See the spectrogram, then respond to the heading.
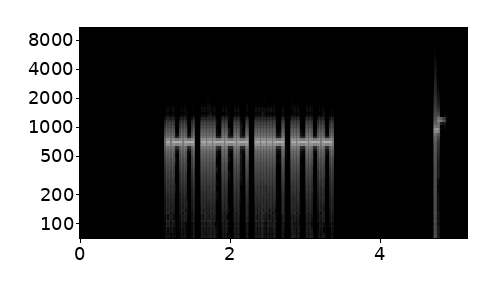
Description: Morse code, heard as a keyed tone, about 32 wpm, 700 Hz. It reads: W2VJ
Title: USA Call Signs - 3x Character Spacing - 30wpm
